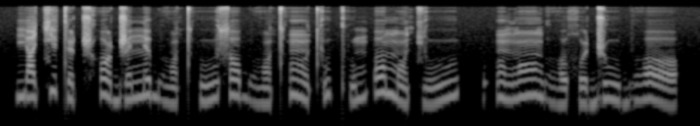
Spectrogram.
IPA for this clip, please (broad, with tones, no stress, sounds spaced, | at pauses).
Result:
j a˧ t͡ɕ ɨ˥ t ɘ˩ ʈ͡ʂʰ ɔ˥˩ ɖ͡ʐ ɘ˧ n ɘ˥ bʱ ɔ̃˩ tʰ uː˩˥ s ɔ˥ bʱ ɔ̃˩ tʰ õː˥˩ tʼ u˥ kʼ u˩˥ m ʔ ɔ˥ m ɔ̃ː˩ t͡ɕ uː˩˥ | ʔ õ˥˩ ŋ ɔ̃ː˥ ɡʱ ɔ˩ χʷ i˩ ɖ͡ʐ uː˥˩ bʱ ɔ˥˩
